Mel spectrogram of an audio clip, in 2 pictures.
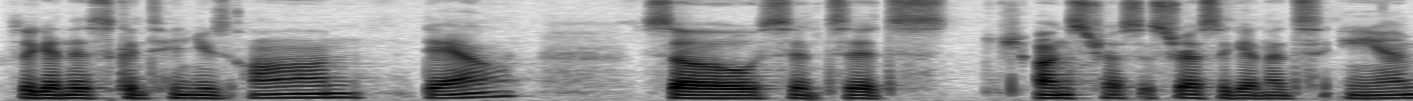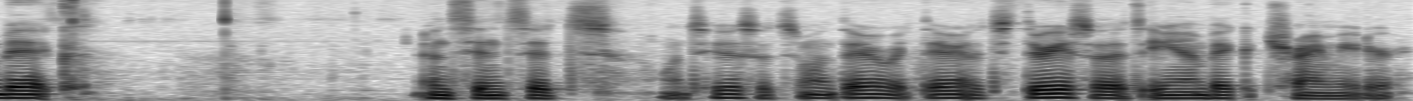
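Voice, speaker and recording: Slow, hesitant young man. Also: fairly low pitch, little pitch movement. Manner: hesitant, many fillers and restarts, self-doubting. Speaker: student presenting. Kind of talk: classroom walkthrough of poem scansion.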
